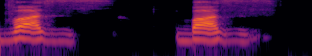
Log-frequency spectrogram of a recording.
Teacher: the phoneme z, which is voiced, alveolar, and a fricative, such as in buzz, buzz.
